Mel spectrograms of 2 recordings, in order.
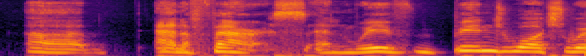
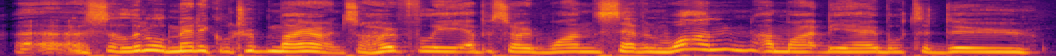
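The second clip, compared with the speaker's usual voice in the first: normal talking voice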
